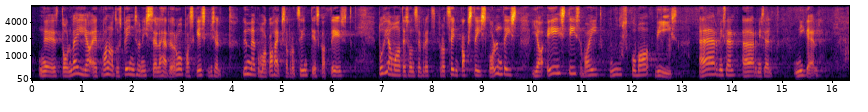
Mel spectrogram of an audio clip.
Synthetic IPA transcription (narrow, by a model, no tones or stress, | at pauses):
net̪ːo̞nvælʲːjɑʔe̞t̪ːvɑnɑd̪̥uspe̞nsio̞nisːe̞læɦæb̥e̞wɾo̞ːpːˑɑske̞skmise̞lt̪kymːe̞ko̞mɑkɑɦe̞ksɑpro̞̰t̪se̞nt̪ːˑie̞skɑt̪ːˑe̞ːst̪ | pɤɦjɑmɑːd̪e̞so̞nse̞pro̞t̪se̞nʲt̪̚ˑkɑkst̪e̞jst̪̚ko̞lmt̪e̞jst̪jɑʔe̞ːst̪isvɑjd̪̥kuːsko̞mɑviːs | æːrmise̞lt̪æːɾmise̞lt̪ | niɡ̥e̞̰l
